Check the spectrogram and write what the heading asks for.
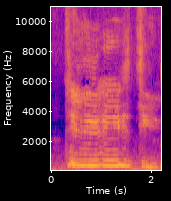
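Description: A young boy's voice singing out one long held note, then a shorter, lower note near the end.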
